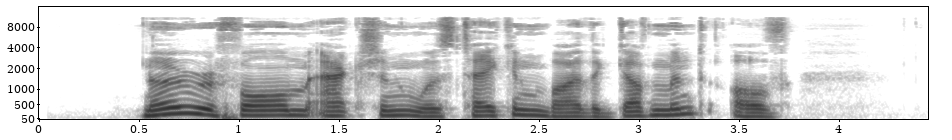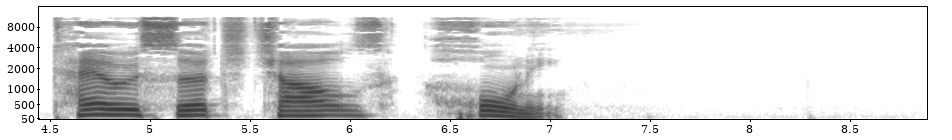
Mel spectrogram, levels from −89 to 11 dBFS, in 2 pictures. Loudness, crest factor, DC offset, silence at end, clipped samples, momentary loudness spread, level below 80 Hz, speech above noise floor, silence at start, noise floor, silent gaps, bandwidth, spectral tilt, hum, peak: -16 LUFS; 14 dB; under 0.1%; 1.9 s; under 0.1%; 11 LU; -48 dBFS; 64 dB; 0.5 s; -79 dBFS; none; 11.5 kHz; -5.5 dB/octave; none; -2 dBFS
